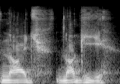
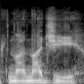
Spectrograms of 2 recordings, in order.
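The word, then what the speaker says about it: Nagy: that's most of the time I hear it as like Nagi or Naji or something like that. That's Naggy. Nagi, yeah, Nagi.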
